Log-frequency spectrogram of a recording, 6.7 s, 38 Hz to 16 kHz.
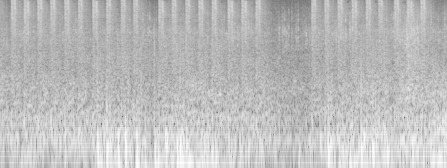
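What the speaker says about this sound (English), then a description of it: "I'm gonna shoot this dude" Rapid machine-gun fire from a fighter plane in the browser game Air Wars 3, a dense continuous stream of shots with a steady engine-like roar beneath, loud and without speech.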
